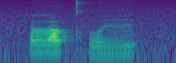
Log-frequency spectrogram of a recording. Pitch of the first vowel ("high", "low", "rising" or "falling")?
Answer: high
